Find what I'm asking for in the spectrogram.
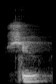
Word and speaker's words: Hsu: And Stephanie Hsu, if I pronounce that right? – Hsu.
